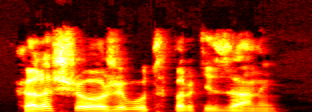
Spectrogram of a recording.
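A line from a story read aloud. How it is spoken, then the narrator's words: Drawling, ambiguous tone. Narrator (Russian): с непонятной интонацией протянул лейтенант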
